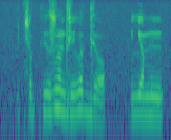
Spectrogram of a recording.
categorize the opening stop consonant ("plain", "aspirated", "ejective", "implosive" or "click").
plain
